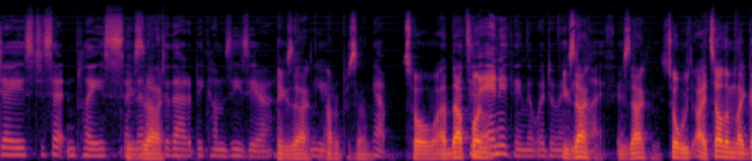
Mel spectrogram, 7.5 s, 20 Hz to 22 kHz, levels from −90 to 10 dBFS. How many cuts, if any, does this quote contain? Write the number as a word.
zero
